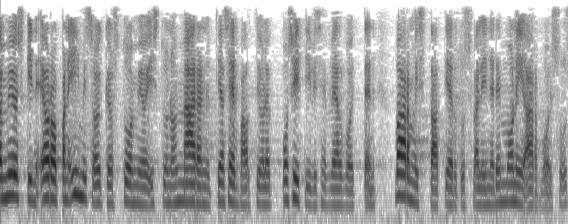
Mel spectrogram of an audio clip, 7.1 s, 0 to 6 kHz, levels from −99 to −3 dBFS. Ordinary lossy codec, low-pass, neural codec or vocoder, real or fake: none; 5.4 kHz; none; real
